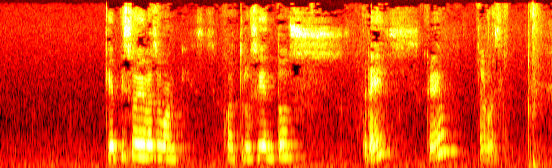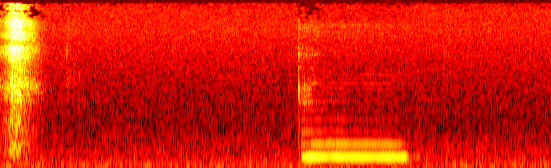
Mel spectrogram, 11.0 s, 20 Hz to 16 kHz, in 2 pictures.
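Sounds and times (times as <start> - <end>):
woman humming a steady note: 8.5 - 9.8.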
